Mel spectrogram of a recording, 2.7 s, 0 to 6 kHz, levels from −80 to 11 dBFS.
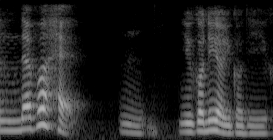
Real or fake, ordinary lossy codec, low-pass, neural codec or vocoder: fake; none; 5.4 kHz; codec, 24 kHz, 0.9 kbps, DualCodec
